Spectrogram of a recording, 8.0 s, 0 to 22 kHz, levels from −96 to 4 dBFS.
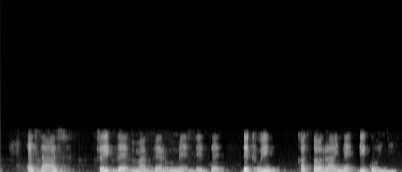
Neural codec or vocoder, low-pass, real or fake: codec, 16 kHz, 16 kbps, FunCodec, trained on Chinese and English, 50 frames a second; 5.4 kHz; fake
